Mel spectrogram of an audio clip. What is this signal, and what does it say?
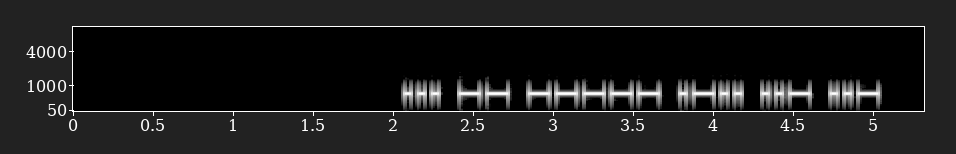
Morse code, heard as a keyed tone, about 28 wpm, 700 Hz. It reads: SM0LUU
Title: DXCC-100 Call Signs - 6 Characters - 28wpm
